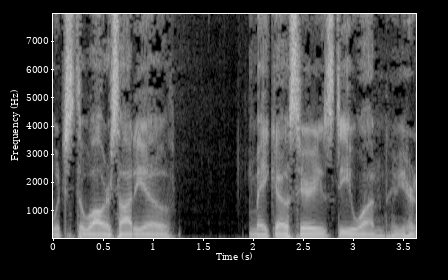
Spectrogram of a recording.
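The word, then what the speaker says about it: Maaco: It is Mako, and here's how I know. Because it's M-A.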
